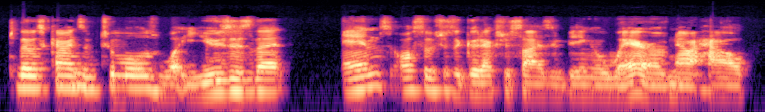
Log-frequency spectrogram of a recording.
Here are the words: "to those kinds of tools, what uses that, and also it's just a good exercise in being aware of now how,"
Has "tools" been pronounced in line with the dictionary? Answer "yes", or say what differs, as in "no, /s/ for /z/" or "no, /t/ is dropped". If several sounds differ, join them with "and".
yes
